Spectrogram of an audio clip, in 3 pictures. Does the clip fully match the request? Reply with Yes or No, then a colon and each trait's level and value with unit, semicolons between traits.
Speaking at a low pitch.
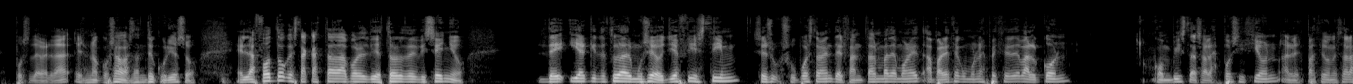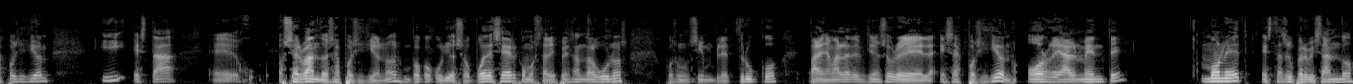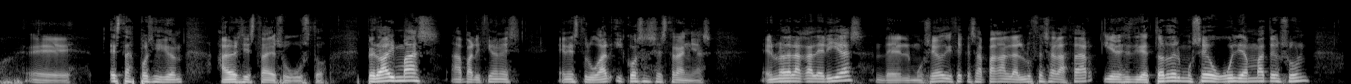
Yes: low, 120 Hz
